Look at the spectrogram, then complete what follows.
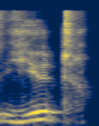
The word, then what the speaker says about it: Yud: So Yud, the 10th letter, Yud, Yod, depending on how you pronounce this vowel, this Vav vowel.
